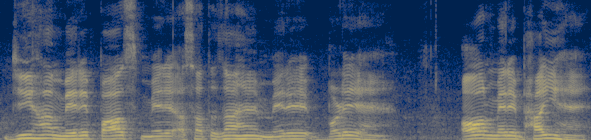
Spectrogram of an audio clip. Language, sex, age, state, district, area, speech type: Urdu, male, 18-30, Bihar, Araria, rural, spontaneous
